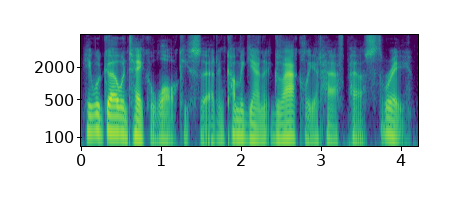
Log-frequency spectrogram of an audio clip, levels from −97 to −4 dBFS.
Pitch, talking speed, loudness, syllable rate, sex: 95 Hz, 240 wpm, -24 LUFS, 5.2 syllables/s, male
